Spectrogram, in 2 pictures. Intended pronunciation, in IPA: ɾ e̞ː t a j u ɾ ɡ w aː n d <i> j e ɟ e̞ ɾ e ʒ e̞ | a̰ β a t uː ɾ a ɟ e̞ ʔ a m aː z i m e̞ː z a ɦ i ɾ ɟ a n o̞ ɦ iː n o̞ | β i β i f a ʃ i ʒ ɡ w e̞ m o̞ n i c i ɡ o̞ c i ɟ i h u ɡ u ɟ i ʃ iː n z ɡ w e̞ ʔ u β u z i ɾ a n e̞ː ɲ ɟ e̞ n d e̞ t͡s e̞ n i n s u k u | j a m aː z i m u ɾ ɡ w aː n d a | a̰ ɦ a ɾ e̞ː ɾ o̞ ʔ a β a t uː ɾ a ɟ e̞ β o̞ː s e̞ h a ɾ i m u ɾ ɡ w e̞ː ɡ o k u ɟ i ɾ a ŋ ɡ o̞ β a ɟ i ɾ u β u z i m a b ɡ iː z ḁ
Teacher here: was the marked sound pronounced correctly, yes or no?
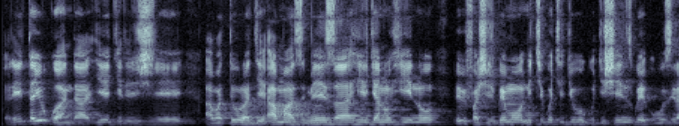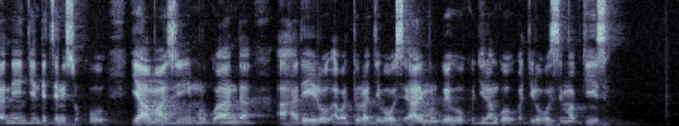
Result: no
